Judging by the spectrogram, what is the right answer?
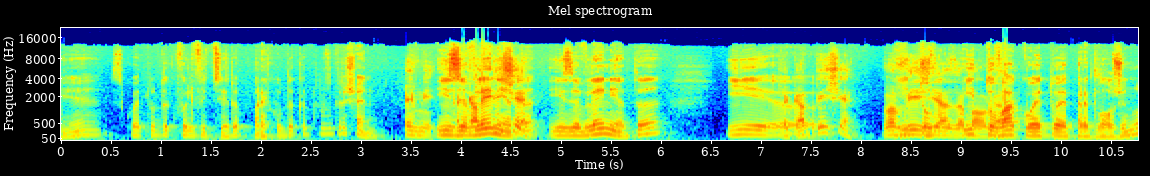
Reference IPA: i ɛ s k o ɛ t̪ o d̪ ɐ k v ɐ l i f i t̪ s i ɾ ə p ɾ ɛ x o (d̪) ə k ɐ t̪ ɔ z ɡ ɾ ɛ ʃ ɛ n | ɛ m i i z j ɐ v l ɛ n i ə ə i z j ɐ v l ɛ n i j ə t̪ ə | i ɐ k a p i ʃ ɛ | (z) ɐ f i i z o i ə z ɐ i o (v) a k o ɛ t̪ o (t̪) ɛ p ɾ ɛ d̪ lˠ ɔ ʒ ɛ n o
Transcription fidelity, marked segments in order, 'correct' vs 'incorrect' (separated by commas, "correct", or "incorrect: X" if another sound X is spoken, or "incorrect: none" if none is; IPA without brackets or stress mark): correct, incorrect: v, correct, incorrect: none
